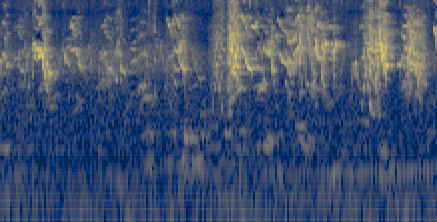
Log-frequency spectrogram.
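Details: Common Indian myna delivering loud bursts of scratchy, gurgling chatter mixed with short squeaks, in three or four noisy phrases over a faint low background hum.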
